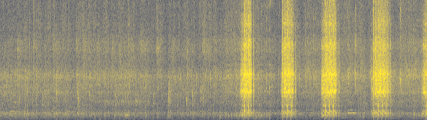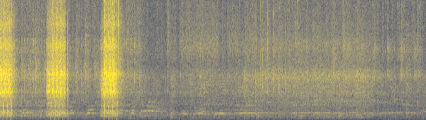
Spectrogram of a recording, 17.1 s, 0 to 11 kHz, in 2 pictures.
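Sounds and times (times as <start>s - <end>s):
airsoft rifle full-auto bursts: 4.8s - 10.0s, 10.6s - 11.0s.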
